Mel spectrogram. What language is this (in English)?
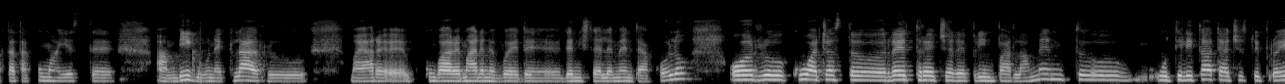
Romanian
